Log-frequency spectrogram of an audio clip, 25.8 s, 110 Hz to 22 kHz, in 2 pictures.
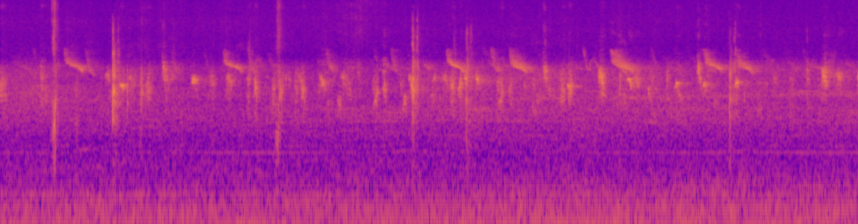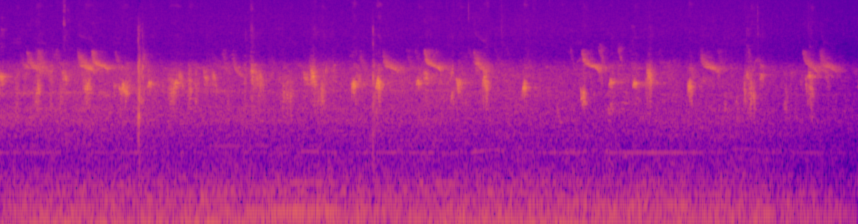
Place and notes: Under the big banyan tree, Baseball sound, The sound of birds, Binaural recordings, Sony PCM D100+ Soundman OKM II
15 September 2017, 14:58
